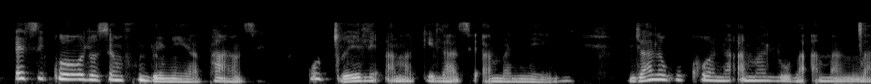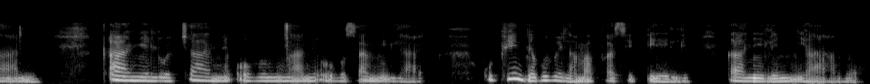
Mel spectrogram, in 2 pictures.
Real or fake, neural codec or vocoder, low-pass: fake; codec, 24 kHz, 3 kbps, HILCodec; 7.2 kHz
